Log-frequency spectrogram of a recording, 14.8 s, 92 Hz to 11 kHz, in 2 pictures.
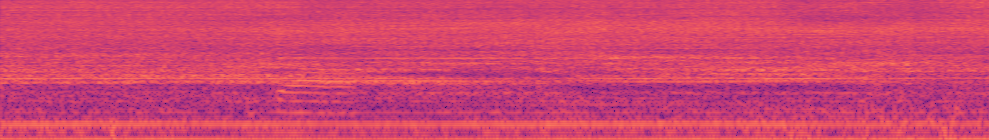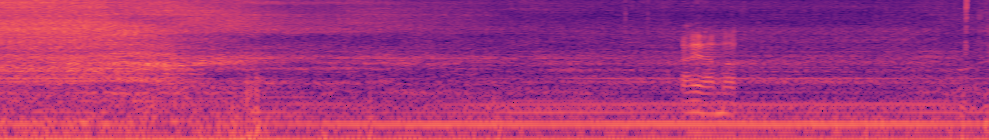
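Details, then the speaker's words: Volvo S60 at idle with the engine cover off, after installing a Snabb turbo inlet pipe and a new PCV: smooth steady idle with light, quick, even ticking on top; normal, loud fuel injector noise. "But, as you can hear injectors are pretty loud."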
